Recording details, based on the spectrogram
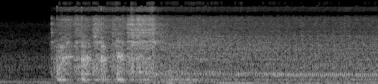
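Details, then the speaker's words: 1990 Honda Civic, 360,000-mile body, ZC DOHC engine swap, after fixing an idle air leak, intake not yet fitted: harsh, rough starter whir for about a second before catching into a steady idle; starter worn, likely needs replacing. "Yeah, the starter is awful. Whole starter, I think, is probably the first thing I would lose."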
